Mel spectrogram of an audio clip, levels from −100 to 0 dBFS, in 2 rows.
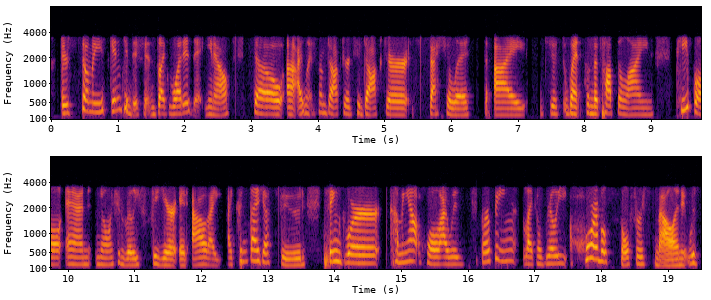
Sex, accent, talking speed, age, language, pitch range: female, American, 180 wpm, 20-39, English, 180-230 Hz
